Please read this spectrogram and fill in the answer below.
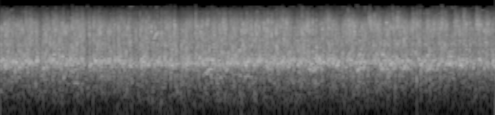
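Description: A dense, steady din of a street crowd mixed with the hooves of many Camargue horses on the road as the mounted group and runners move along.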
